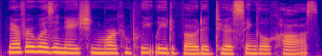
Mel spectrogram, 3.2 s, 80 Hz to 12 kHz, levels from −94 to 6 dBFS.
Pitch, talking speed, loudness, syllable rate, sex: 215 Hz, 205 wpm, -17 LUFS, 6.5 syllables/s, female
